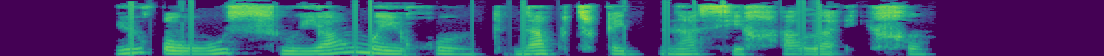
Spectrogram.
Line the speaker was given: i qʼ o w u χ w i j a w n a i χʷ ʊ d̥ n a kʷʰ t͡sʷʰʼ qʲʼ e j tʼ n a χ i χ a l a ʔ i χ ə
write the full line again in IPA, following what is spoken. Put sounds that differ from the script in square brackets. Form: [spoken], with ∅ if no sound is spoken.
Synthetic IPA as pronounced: i qʼ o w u [s] w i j a w [m] a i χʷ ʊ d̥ n a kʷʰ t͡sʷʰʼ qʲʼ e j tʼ n a [s] i χ a l a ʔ i χ ə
